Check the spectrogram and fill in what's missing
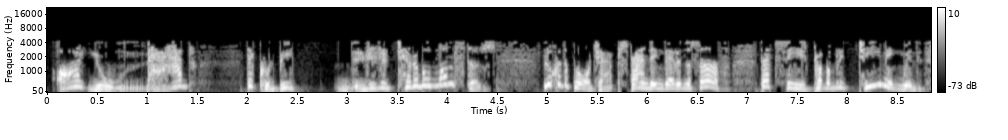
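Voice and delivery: nervous. A narrator's reading. Frightened wizard voice.

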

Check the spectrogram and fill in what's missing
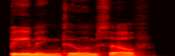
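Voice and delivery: ordinary delivery, nothing marked

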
